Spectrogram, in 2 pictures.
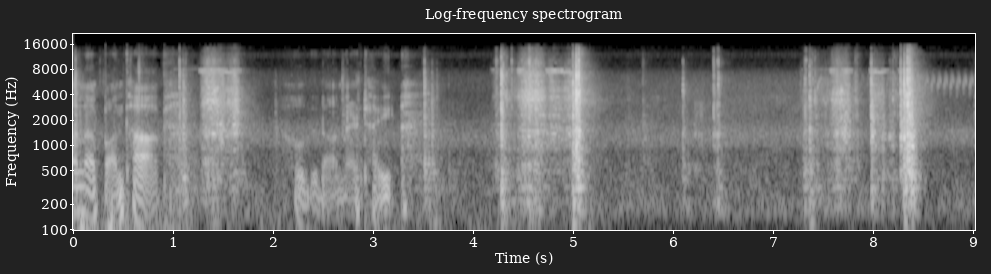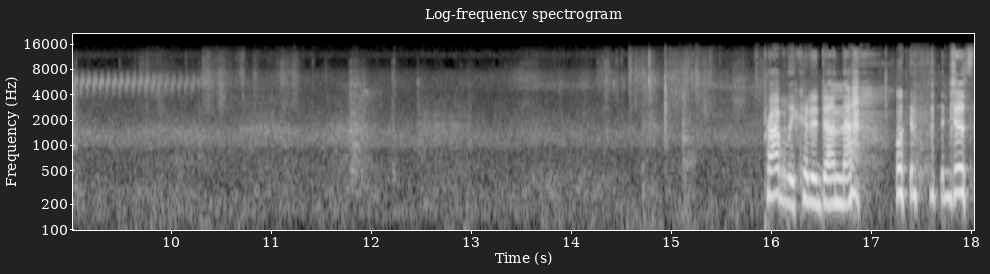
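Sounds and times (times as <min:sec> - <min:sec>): hand tool clicking and scraping: 0:04.2 - 0:05.2.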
